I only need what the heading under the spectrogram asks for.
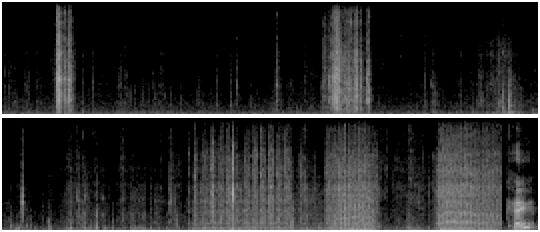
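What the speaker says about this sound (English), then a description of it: "now we just have to clip and stitch this hole closed" A sewing machine closes the turning hole of a cotton tote bag in a few short stitching bursts, with the longest run near the end, separated by quiet handling and rustling.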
